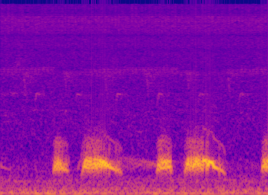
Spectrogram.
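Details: Spotted dove, a wild-caught bird with black neck spots, cooing near a ground trap: two hollow low coo pairs, a short note then a longer slurred one falling in pitch.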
